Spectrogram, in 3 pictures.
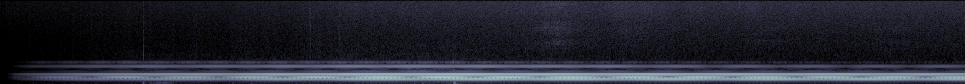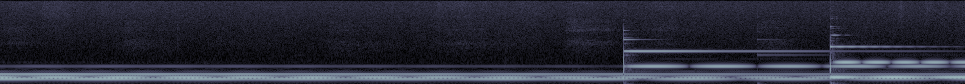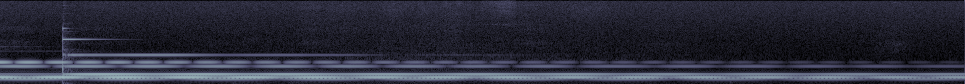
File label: Harmonised Healing Set, crystal singing bowls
